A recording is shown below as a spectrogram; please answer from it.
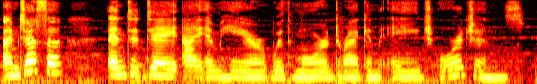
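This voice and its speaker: A woman hosting a roleplay game playthrough, deliberately narrating her actions aloud. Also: sits low. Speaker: gaming channel host. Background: faint game music.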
